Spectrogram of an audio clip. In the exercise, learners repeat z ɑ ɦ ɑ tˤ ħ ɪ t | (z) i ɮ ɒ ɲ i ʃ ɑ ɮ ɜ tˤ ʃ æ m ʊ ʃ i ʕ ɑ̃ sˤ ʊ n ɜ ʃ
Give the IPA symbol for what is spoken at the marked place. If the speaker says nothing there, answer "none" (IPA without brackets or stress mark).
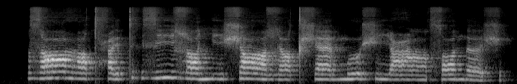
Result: z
